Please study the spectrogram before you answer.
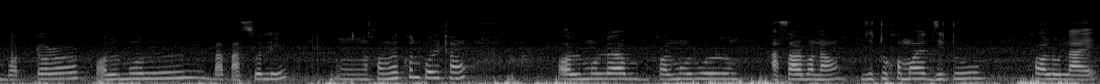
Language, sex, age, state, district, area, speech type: Assamese, female, 45-60, Assam, Sonitpur, urban, spontaneous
